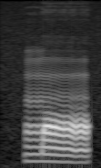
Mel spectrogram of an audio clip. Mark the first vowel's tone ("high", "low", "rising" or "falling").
low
